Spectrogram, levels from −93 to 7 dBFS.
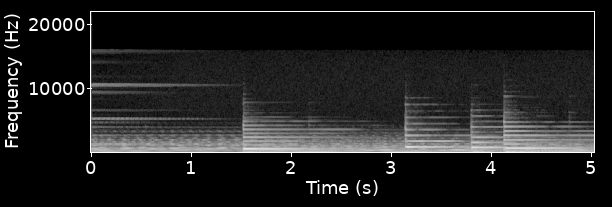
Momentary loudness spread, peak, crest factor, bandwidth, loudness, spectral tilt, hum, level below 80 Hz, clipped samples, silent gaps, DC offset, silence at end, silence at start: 13 LU; -2 dBFS; 14 dB; 11.5 kHz; -17 LUFS; -7 dB/octave; none; -40 dBFS; under 0.1%; none; under 0.1%; 0 s; 0 s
